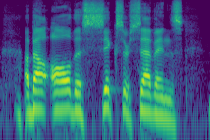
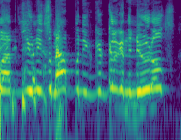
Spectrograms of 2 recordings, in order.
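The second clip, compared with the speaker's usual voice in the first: mock shouting, pitched way up; headphone voice; 14 semitones higher than usual. Dad asks family about dinner, oblivious headphone-voice shout. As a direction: holler as if wearing a headset. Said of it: "like, headphone voice when I go in the house".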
